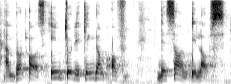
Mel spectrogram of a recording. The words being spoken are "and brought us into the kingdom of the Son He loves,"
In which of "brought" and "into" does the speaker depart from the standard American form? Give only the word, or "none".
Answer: none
